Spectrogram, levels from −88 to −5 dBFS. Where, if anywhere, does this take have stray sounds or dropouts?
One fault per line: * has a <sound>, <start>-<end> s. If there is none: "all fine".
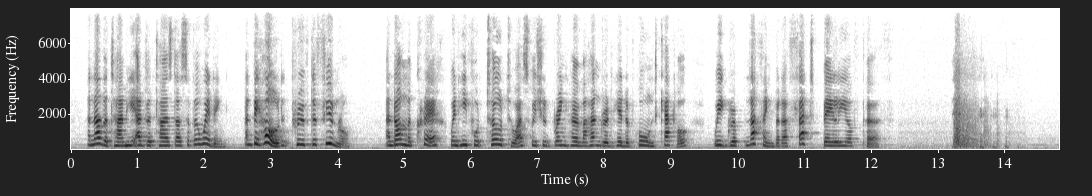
* has a laugh, 13.2-14.2 s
